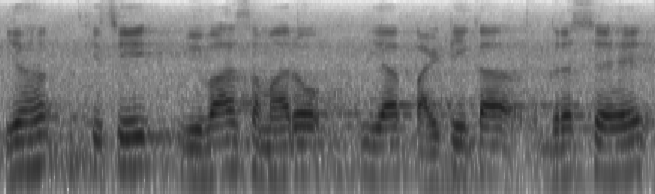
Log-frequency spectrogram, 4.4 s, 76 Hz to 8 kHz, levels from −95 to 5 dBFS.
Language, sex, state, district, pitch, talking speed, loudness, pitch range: Hindi, male, Madhya Pradesh, Dhar, 130 Hz, 125 wpm, -16 LUFS, 125-140 Hz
